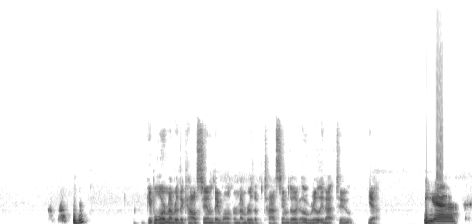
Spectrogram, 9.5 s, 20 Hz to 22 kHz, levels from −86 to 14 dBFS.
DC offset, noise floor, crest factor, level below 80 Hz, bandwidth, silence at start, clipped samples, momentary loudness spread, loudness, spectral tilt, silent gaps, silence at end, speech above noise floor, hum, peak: under 0.1%; -76 dBFS; 20 dB; -58 dBFS; 10.5 kHz; 0.95 s; under 0.1%; 18 LU; -17 LUFS; -4.5 dB/octave; none; 0 s; 58 dB; none; 0 dBFS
